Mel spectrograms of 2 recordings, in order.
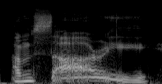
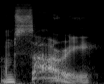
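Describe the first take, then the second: First: \"I'm sorry\" slow and much higher, stretched out; a drawn-out, high, silly apology; squeaky mock apology. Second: \"I'm sorry\" whispered, breathy and toneless; whispered apology. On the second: Pretend.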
